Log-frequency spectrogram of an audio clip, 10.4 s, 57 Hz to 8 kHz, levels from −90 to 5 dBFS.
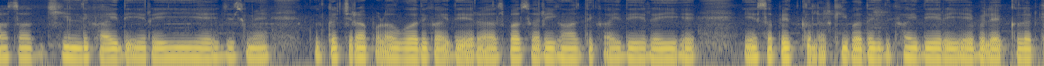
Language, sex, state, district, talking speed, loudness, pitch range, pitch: Hindi, male, Bihar, Madhepura, 195 wpm, -16 LUFS, 110-115 Hz, 110 Hz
